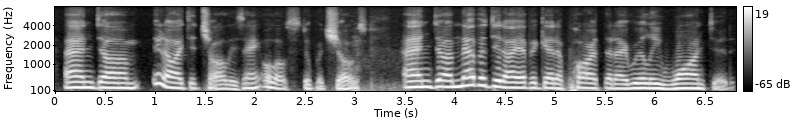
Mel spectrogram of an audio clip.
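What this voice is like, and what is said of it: Brooklyn accent. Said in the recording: “they always cast me as a Brooklyn mafiosa. I don't know why, but I was always a gangster because of my accent.”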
